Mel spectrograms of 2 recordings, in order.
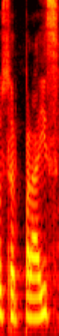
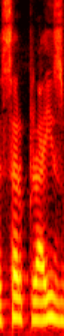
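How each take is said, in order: First: सरप्राइज misread with a hissed s ending; wrong SURPRISE pronunciation. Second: सरप्राइज ending in a buzzing z; correct SURPRISE pronunciation. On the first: Teacher warning learners how not to say it, wrong s-ending सरप्राइज. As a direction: say सरप्राइज as "sur-price". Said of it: "इसको सरप्राइज नहीं बोलेंगे". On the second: Teacher showing learners the z sound, सरप्राइज ending voiced. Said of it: "वो ज करके है". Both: Shown as a demonstration.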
